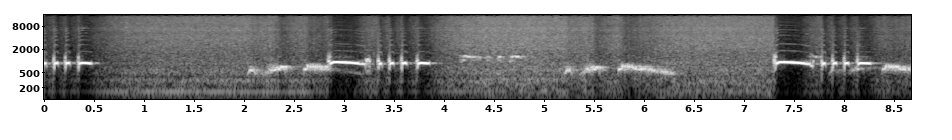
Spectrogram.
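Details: Local zebra dove with a big voice, a lure to provoke rivals to sing. Loud phrases of a drawn clear note plus rapid stuttered coos repeat three times, with softer wavering coos from other doves in between.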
